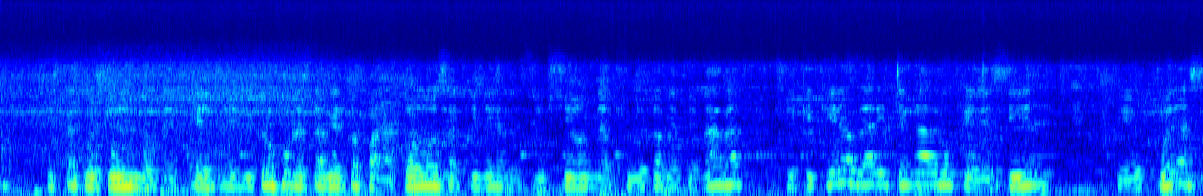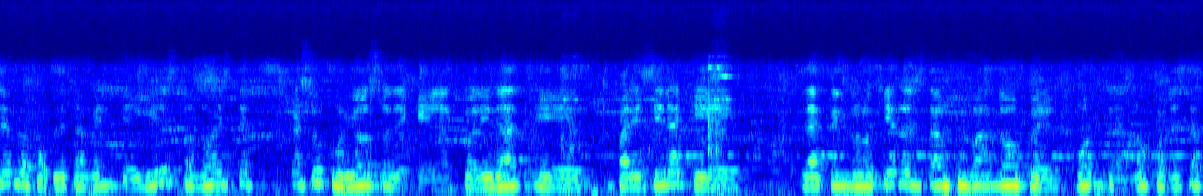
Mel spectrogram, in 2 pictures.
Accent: Mexico; nosotros también como mexicanos muchas veces despreciamos también esa cuestión de los frijoles

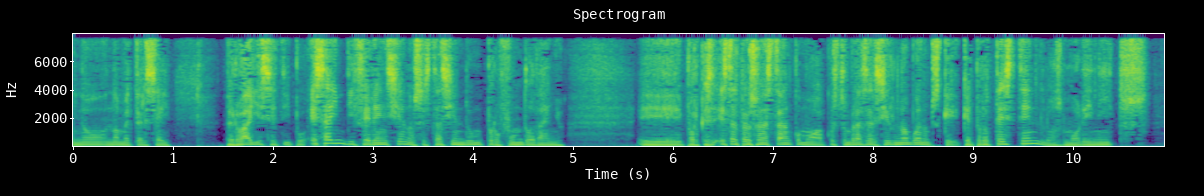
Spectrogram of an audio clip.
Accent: Mexico; porque soy mexicano y he vivido allá y tengo familia

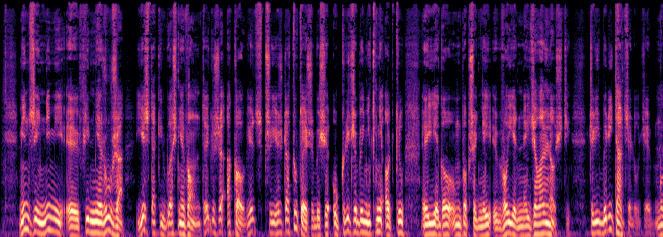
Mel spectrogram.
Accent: Orzysz, Warmian-Masurian Voivodeship, Poland; now in Olsztyn, Poland; Ja urodziłem się na Mazurach. i pochodzę z Orzysza, gdzie skończyłem wszystkie szkoły, do szkoły średniej, a od 1974 roku mieszkam faktycznie w Olsztynie.

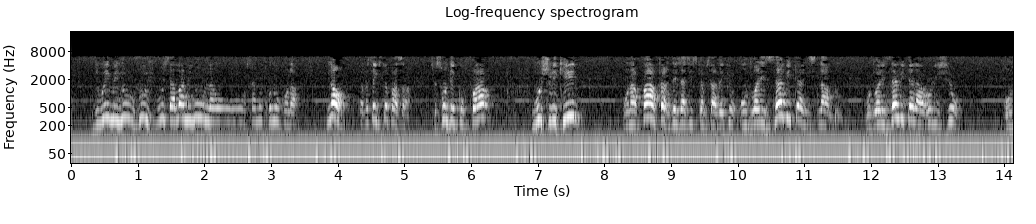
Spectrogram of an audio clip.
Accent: France; Chez nous en France, on les a.

